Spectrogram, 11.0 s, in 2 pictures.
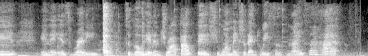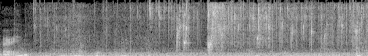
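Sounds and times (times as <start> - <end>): fish sizzling in frying oil: 6.0 - 11.0.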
